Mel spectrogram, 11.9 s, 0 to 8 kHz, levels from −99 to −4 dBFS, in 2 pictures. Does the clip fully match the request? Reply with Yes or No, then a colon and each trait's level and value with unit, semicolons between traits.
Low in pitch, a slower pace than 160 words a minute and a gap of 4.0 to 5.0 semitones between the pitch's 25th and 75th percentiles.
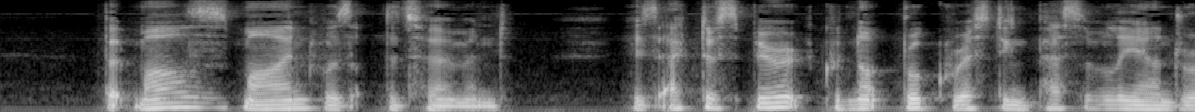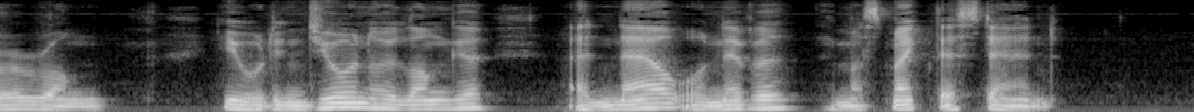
No: low, 105 Hz; average, 150 wpm; average, 3.5 semitones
